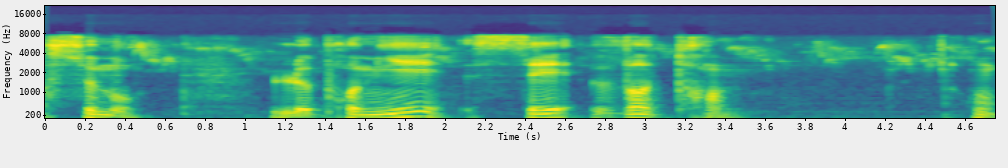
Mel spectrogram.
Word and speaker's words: votre: Le premier, c'est votre. On prononcera le O, votre.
